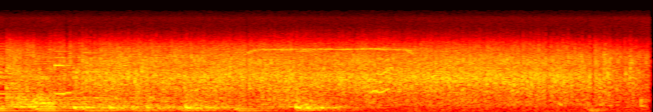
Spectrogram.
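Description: A skiffle band's final chord dies away in the first second, then a studio audience applauds steadily.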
